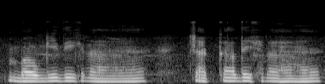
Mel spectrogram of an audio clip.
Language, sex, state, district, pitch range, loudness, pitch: Hindi, male, Bihar, Patna, 140-155 Hz, -17 LUFS, 150 Hz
